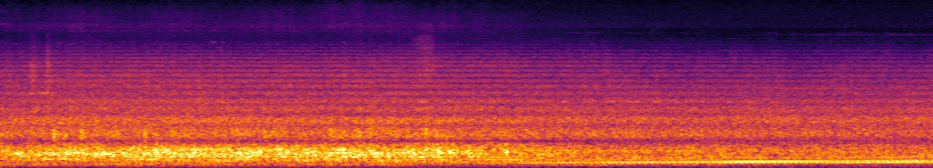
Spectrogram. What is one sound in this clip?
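A diesel locomotive rumbles past, its engine droning steadily.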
